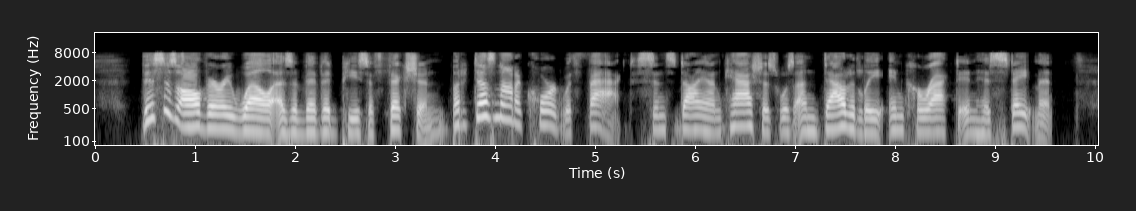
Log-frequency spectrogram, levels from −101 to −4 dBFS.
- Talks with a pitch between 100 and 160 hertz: No, medium, 170 Hz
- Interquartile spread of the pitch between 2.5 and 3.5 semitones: No, average, 4.6 semitones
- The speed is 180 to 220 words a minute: No, average, 160 wpm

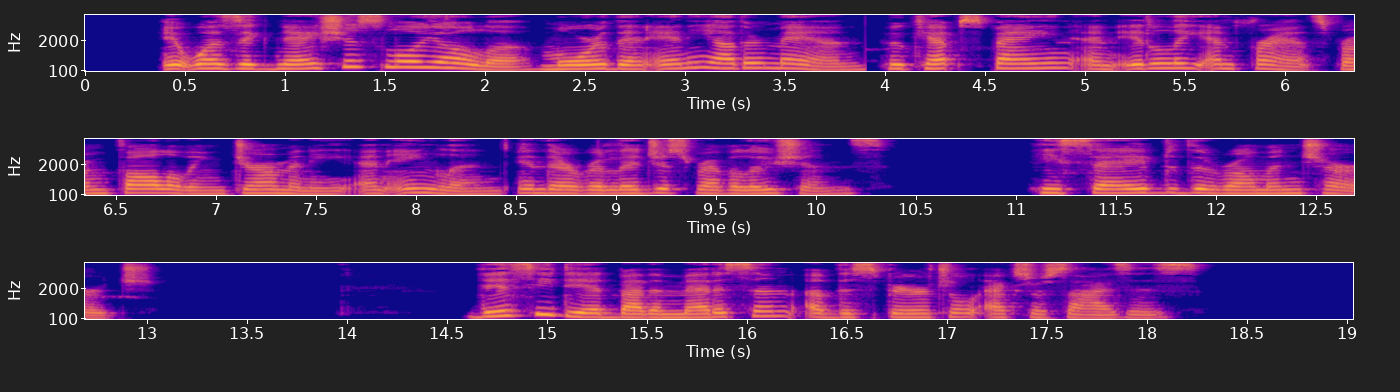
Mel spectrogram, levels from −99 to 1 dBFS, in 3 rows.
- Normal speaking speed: No, slow, 130 wpm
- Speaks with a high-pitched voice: Yes, high, 200 Hz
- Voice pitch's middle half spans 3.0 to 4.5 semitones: Yes, average, 3.7 semitones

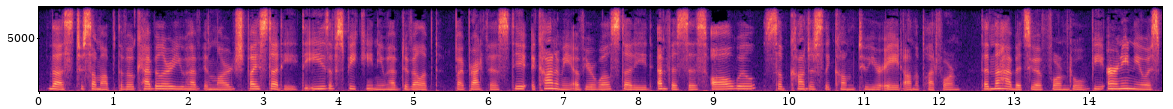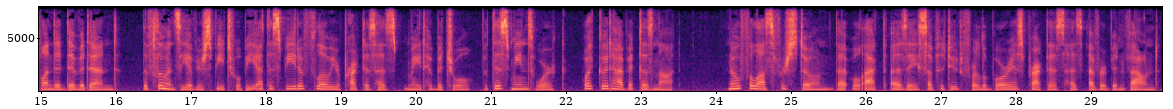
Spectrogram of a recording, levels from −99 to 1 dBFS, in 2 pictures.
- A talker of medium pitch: No, high, 205 Hz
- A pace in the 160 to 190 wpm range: Yes, average, 185 wpm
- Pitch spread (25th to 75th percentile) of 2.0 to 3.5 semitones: Yes, average, 3.1 semitones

